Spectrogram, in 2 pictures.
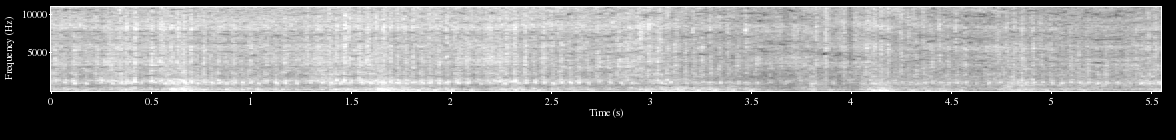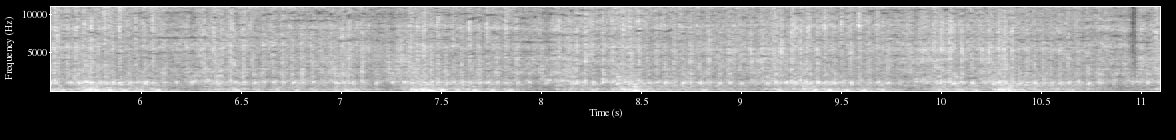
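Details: Rover Mini SPi small petrol engine idling unevenly, sputtering in irregular pulses over a strong hiss and dying when revved; cause was a bad crankshaft position sensor, not drivable until replaced.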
